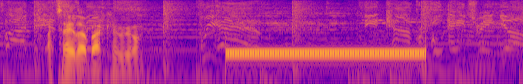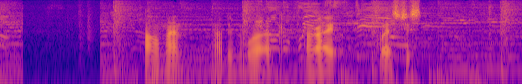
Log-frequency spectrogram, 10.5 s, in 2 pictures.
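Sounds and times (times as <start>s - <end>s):
speech: 0.5s - 1.5s, 6.7s - 9.6s
telephone dial tone from a dialing machine: 2.3s - 4.3s.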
